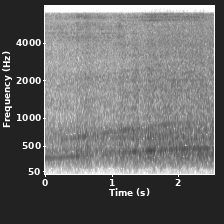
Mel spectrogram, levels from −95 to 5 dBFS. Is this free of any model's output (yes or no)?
yes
